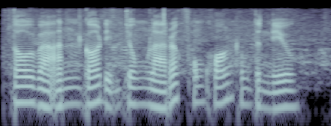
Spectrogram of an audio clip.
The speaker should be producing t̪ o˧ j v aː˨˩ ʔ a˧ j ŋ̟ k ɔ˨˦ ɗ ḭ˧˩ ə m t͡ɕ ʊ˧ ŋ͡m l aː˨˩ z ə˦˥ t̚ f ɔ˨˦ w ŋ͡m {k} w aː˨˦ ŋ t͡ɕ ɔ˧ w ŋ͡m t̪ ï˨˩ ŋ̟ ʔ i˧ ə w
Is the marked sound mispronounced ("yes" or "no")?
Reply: yes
